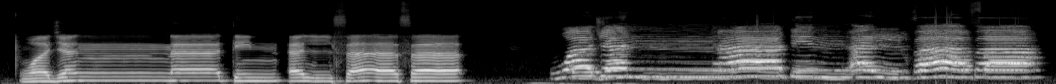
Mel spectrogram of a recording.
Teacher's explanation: وَجَنَّاتٍ نون پر غنہ کیا جائے گا اور تا پر تنوین ہے، دو زیر، لیکن اس کے بعد ہم نے غنہ نہیں کیا کیونکہ حروف حلقی میں سے حمزہ آ گیا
